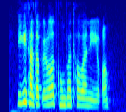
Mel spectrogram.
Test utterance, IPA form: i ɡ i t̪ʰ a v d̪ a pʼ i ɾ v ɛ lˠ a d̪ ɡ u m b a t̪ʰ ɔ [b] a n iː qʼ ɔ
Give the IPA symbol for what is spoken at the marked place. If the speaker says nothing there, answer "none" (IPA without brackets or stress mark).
v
